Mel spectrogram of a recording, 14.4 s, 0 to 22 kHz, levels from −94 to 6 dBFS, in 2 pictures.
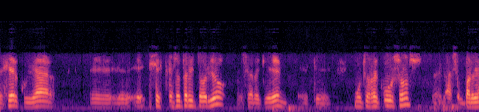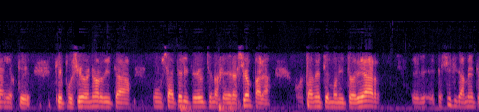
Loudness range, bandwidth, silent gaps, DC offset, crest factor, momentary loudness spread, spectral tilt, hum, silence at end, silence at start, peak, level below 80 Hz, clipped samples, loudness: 3 LU; 4.9 kHz; none; under 0.1%; 20 dB; 18 LU; -7.5 dB/octave; none; 0 s; 0 s; -6 dBFS; -60 dBFS; under 0.1%; -24 LUFS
